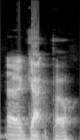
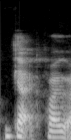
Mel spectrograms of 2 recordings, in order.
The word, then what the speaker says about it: Gakpo: Gakpo. – Gakpo.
